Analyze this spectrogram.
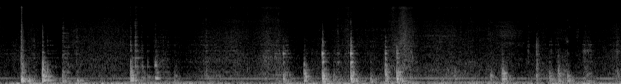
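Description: Irregular wooden knocks and clunks as a timber sister piece is manoeuvred and tapped into place against the frames in a wooden boat's bilge, over a steady low hum.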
